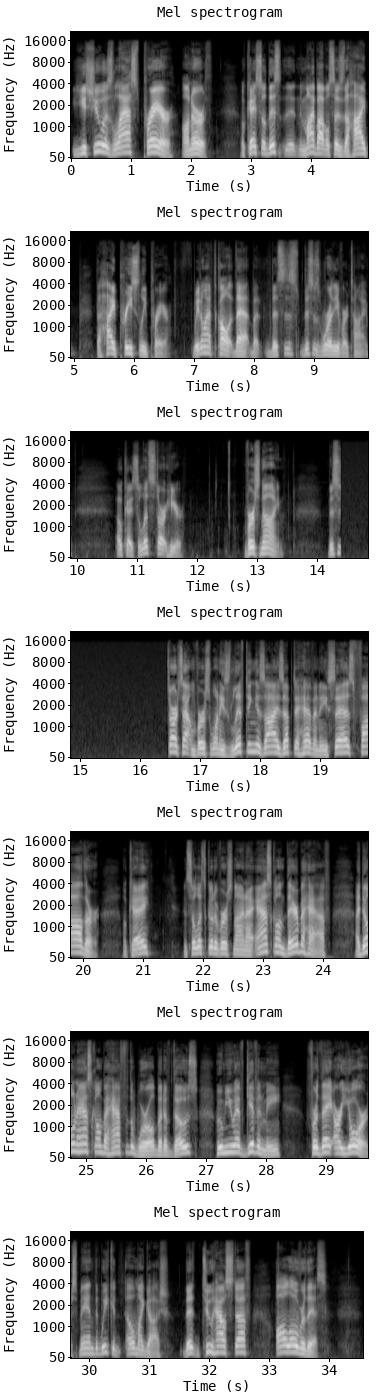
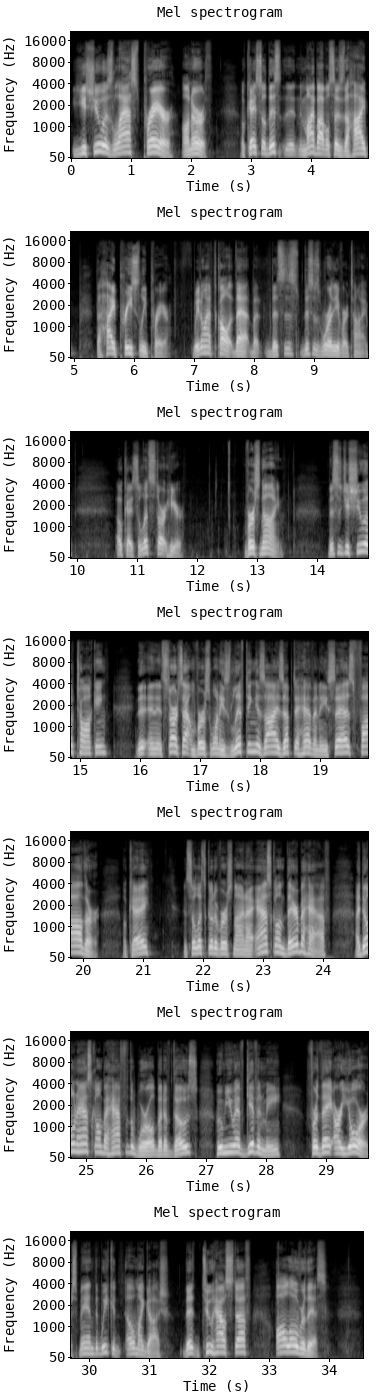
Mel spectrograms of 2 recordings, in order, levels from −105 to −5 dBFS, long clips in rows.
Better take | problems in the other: second | audio cutting out; at 14 s for 2 s

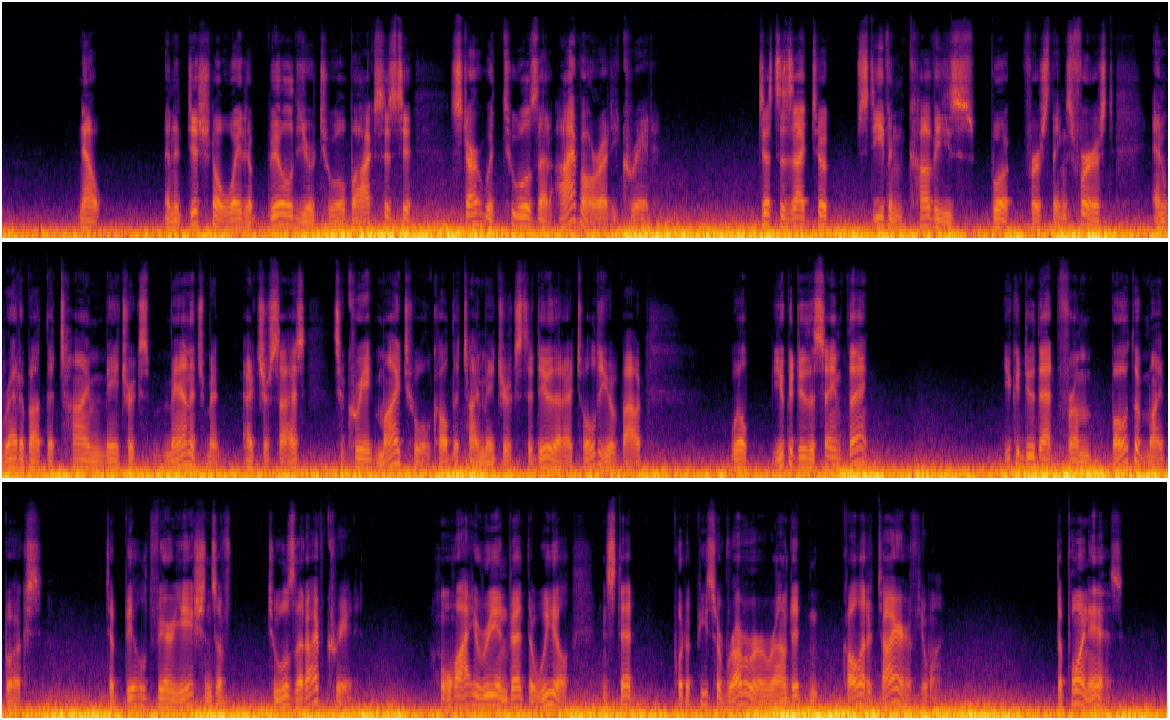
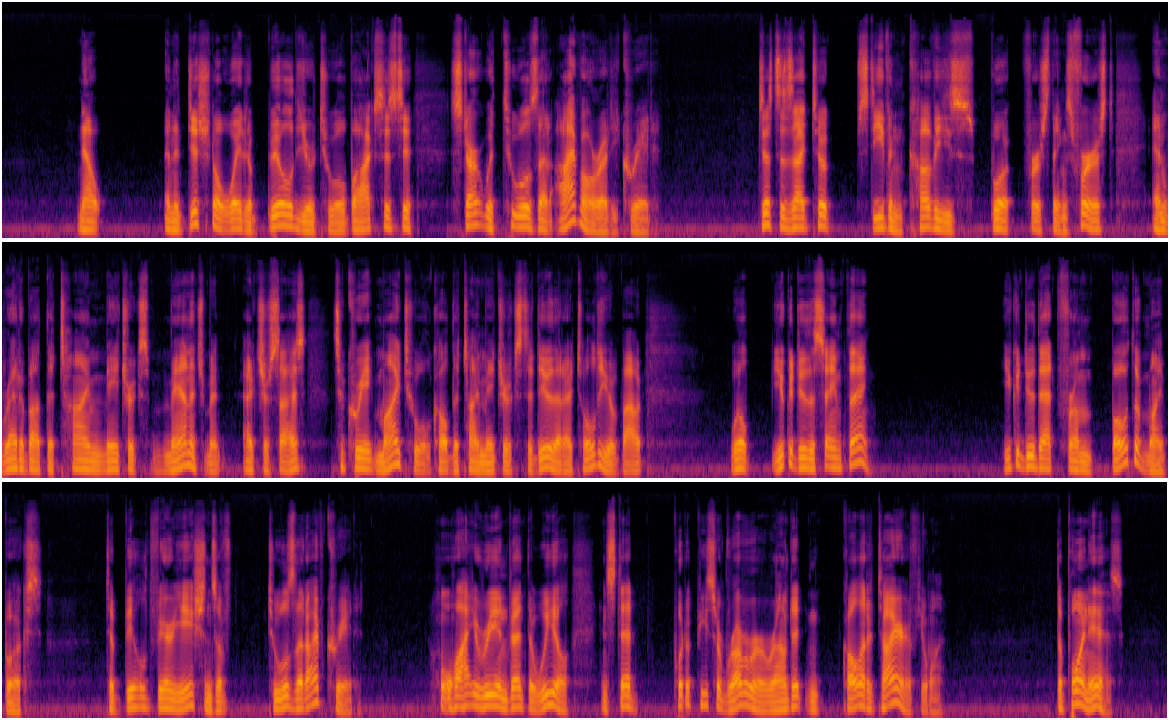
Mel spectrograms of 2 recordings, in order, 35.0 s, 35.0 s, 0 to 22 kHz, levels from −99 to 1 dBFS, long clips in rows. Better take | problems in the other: second | wind noise on the microphone; occasional gusts; 15 dB below the speech

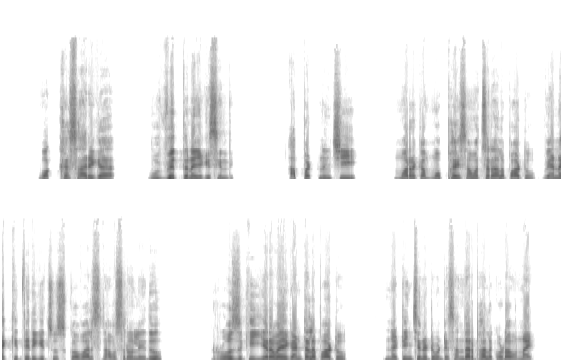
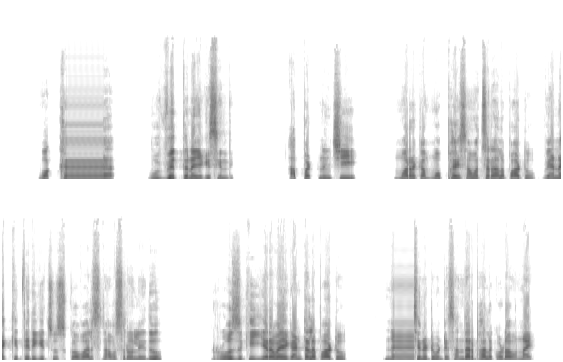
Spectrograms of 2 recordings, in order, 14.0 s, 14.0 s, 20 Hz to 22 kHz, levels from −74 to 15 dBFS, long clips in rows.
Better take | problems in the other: first | audio freezing; at 1 s and at 12 s

